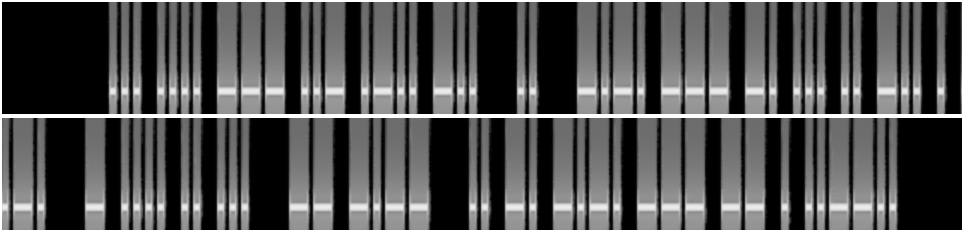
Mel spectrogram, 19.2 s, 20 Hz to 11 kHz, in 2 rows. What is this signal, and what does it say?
Morse code, heard as a keyed tone, about 21 wpm, 700 Hz. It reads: SHOULD I CONSIDER THIS MY INCOME?
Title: Sentences from Top 1000 Words - Review Part 5 - 20wpm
